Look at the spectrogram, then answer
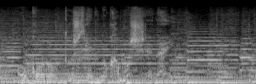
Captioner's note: Japonês - mantido no original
